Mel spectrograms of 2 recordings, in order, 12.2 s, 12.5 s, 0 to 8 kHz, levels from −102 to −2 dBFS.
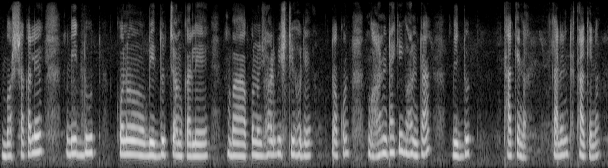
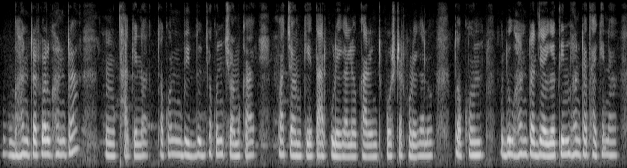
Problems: background sounds at intervals, background conversations at intervals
